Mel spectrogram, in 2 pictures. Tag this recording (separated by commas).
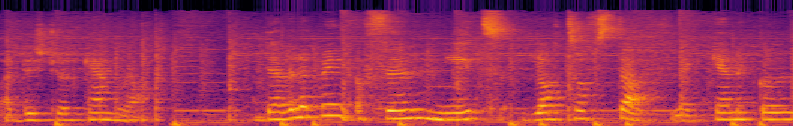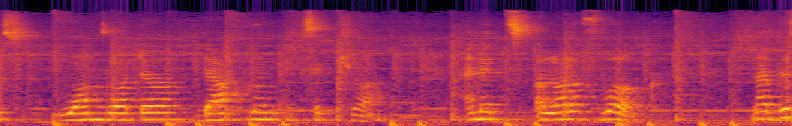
Speech, Music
